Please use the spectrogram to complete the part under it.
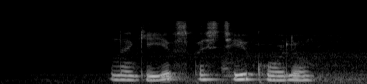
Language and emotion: Russian, neutral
